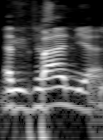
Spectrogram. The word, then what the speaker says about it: España: España? Is that how they say it? – España.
